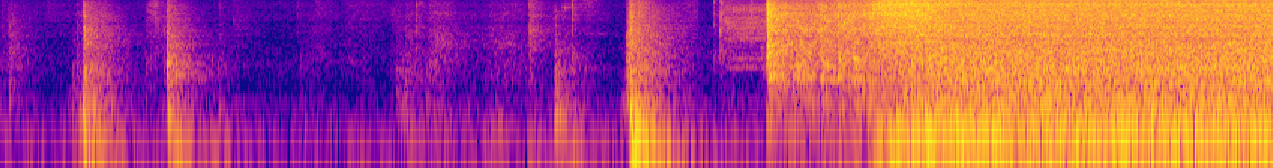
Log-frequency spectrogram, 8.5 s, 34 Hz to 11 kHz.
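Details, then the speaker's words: 2017 Nissan Titan Pro-4X 5.6L gas V8 after installing a K&N 63 Series cold air intake, engine cold: several short cranking bursts, catches at about five seconds and settles into a steady, even idle; starts normally, no warning lights. "all right so it started right up no engine warning lights"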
